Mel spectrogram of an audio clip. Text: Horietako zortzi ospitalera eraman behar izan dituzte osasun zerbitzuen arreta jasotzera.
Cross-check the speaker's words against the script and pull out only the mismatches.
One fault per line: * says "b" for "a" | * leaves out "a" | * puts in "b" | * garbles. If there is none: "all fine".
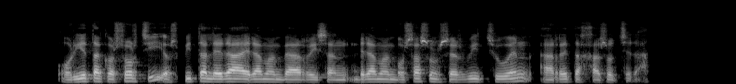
* says "eraman" for "dituzte"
